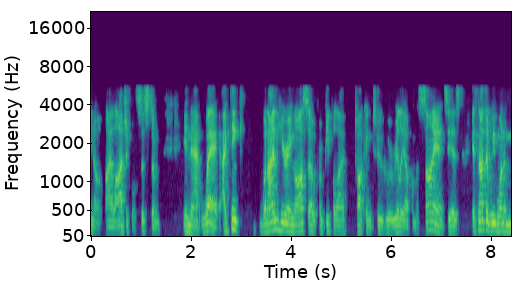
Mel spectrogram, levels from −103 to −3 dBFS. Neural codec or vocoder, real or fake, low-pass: none; real; 5.4 kHz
